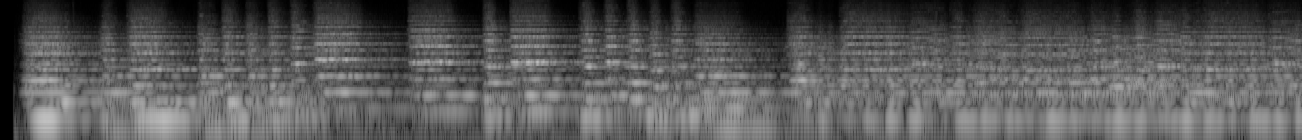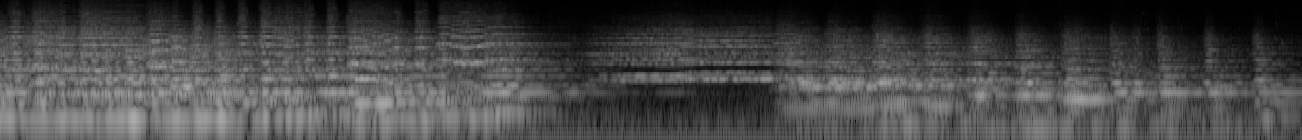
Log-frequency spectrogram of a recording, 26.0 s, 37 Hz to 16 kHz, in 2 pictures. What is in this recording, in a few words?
Serenade No. 13 for strings in G; Wolfgang Amadeus Mozart; Mozart Greatest Hits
